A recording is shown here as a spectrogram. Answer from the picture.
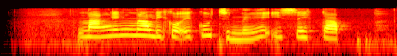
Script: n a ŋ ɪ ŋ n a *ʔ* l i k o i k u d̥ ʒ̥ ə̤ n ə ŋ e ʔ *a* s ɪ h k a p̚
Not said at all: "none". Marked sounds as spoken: none, i

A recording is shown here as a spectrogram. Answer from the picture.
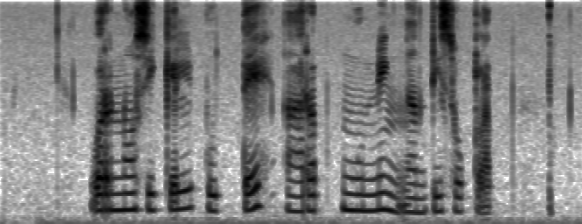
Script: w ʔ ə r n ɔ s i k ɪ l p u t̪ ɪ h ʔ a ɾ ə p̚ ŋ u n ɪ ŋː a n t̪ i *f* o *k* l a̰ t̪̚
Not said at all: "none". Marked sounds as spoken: s, k

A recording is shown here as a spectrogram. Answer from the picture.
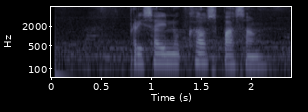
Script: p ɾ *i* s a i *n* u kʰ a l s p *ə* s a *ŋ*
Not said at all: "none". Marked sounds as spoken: i, n, a, ŋ

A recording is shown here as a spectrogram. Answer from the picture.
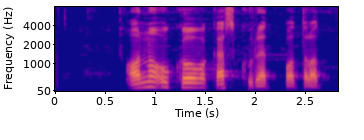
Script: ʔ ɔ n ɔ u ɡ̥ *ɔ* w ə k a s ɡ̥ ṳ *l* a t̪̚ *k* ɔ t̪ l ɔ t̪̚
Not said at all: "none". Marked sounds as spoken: ɔ, ɾ, p

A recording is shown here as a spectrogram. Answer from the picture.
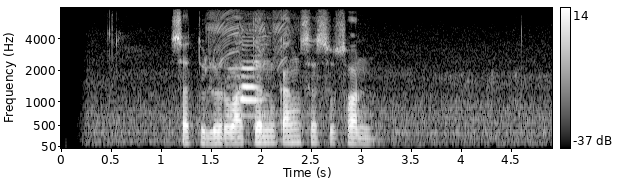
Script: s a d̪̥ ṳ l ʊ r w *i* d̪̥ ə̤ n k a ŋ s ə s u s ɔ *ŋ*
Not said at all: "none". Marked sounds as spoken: a, n

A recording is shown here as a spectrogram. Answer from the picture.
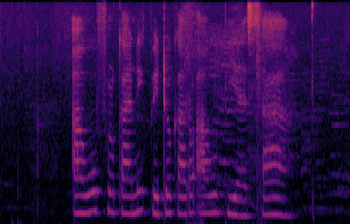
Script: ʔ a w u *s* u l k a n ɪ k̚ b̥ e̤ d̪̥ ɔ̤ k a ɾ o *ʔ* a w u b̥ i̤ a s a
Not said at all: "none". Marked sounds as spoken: f, ʔ

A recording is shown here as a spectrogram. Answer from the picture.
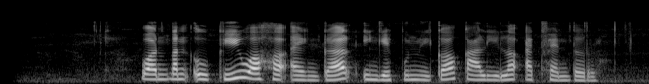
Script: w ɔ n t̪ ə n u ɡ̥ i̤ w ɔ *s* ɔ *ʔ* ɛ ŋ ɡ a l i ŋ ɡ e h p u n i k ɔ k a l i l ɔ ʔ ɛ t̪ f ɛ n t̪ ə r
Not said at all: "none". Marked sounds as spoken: h, ʔ

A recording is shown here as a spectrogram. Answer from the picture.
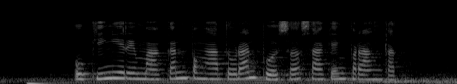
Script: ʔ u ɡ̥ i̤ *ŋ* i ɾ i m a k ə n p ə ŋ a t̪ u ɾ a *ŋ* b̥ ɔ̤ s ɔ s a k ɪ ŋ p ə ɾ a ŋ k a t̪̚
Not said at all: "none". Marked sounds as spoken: ŋ, n

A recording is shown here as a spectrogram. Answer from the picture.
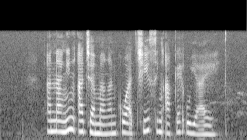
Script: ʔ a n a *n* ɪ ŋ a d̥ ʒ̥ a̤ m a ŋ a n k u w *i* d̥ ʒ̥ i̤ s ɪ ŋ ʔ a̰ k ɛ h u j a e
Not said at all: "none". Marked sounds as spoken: ŋ, a

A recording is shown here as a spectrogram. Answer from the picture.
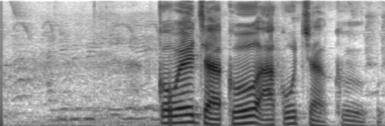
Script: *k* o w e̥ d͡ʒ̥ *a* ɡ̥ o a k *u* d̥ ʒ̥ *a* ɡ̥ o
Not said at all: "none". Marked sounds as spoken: k, a, u, a

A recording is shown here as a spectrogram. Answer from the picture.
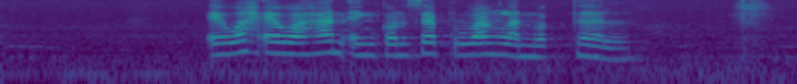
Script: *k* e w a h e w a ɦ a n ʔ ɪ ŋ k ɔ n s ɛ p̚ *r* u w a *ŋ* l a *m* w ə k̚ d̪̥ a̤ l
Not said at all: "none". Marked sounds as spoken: ʔ, r, ŋ, n

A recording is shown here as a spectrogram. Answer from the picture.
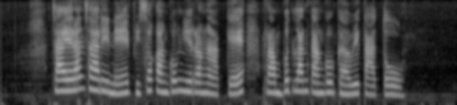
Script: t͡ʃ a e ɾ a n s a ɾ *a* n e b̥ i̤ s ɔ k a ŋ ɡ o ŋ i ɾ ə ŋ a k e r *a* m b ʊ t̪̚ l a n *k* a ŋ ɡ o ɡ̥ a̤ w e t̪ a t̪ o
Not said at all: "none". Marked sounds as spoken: i, a, k

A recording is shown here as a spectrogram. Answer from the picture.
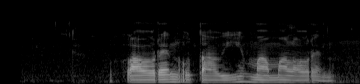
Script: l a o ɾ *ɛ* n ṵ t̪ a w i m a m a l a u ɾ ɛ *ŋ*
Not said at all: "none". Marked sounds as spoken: ɛ, n

